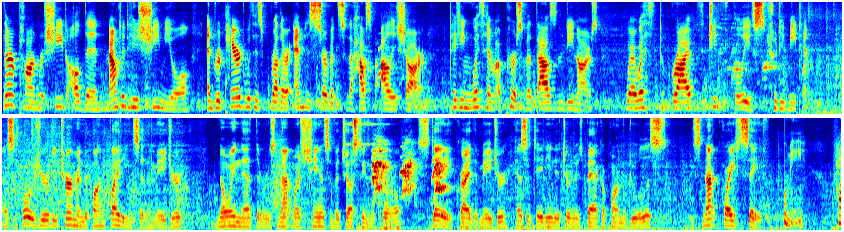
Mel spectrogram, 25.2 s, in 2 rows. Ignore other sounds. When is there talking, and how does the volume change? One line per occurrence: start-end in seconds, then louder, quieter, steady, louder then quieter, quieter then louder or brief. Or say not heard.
0.0-25.1 steady.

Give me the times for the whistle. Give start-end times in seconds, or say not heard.
not heard.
